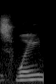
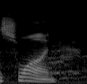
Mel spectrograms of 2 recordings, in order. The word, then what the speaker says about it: Swain: it wrong Julius Swain we collectively decided Swain is better than swan we collectively and yes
